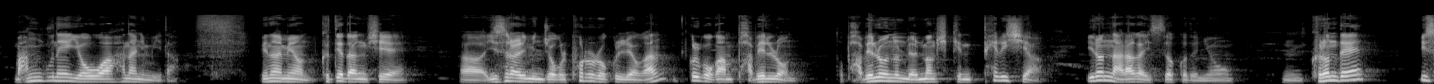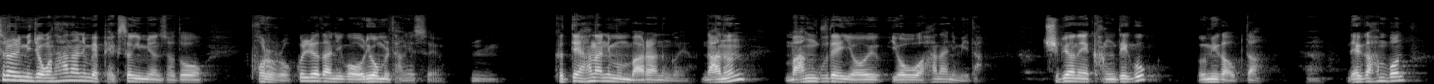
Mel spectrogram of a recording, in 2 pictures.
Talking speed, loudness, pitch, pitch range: 300 characters per minute, -16 LUFS, 135 Hz, 115-170 Hz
